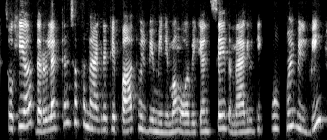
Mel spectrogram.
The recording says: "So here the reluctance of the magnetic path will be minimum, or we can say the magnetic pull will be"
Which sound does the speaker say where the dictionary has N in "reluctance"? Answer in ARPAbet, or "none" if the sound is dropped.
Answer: N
